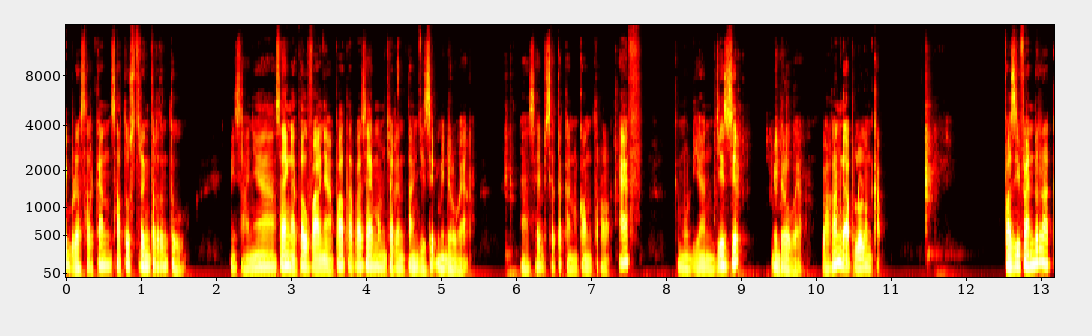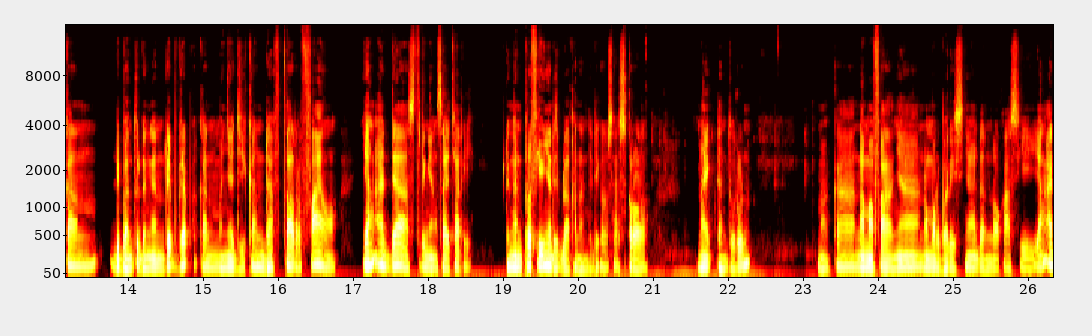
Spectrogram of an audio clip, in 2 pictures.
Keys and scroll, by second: 7.6 ctrl+f.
